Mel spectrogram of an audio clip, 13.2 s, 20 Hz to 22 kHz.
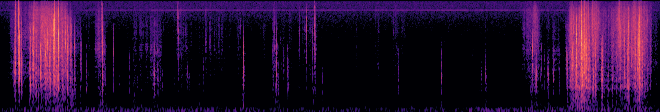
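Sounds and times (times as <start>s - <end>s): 
map being handled: 0.3s - 1.6s, 10.6s - 13.1s.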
